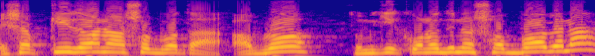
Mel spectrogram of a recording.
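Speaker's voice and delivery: sharp scolding tone. Reading a story, father reacting after food is thrown: scolding. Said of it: "বাবার ধমক শুনে".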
